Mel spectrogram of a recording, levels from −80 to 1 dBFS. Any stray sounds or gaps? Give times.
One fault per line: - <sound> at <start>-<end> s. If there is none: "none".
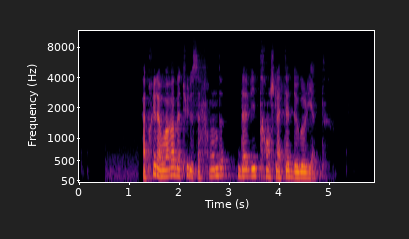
none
